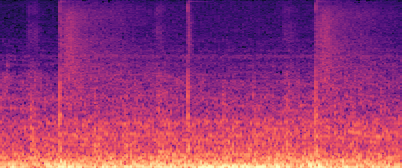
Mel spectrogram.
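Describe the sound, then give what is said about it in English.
A deep, continuous rumble from beneath the ground at a rocket launch site as the countdown nears zero, filling the low end, steady and heavy, with a few brief crackling bursts cutting through. No voices. “And then, as it gets closer to zero, there is this rumbling that comes from beneath the ground.”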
